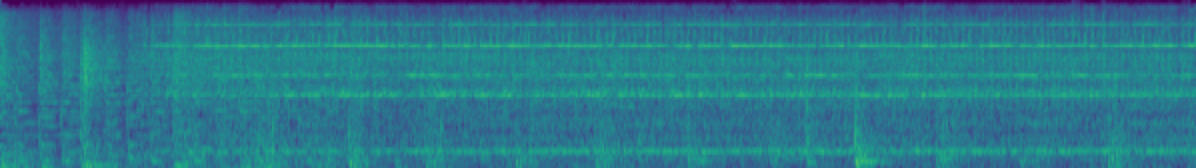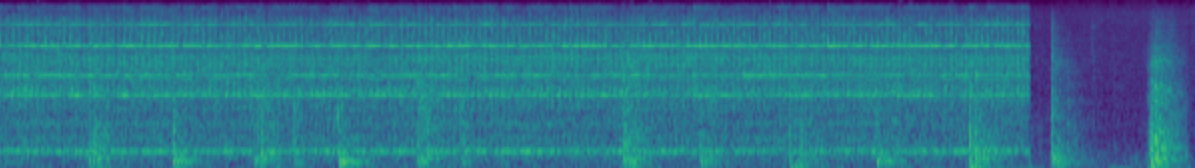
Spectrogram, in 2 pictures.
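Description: An alarm clock rings loudly and steadily, then stops abruptly.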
